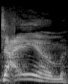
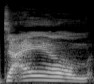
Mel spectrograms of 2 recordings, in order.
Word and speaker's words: Daim: But it's spelled, the name of the candy is DAIM. So I'm sorry in Swedish it's like damn or something like that, right? Damn, it tastes good.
